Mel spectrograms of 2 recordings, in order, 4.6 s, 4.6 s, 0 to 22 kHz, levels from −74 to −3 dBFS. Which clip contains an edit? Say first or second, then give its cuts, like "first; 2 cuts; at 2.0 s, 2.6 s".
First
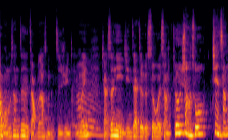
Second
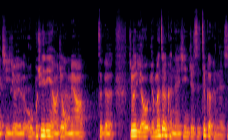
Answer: first; 2 cuts; at 1.4 s, 3.4 s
